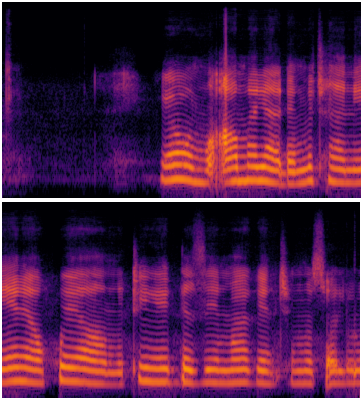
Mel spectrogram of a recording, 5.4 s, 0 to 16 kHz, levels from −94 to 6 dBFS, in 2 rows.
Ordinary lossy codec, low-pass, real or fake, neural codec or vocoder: none; 14.4 kHz; fake; codec, 32 kHz, 1.9 kbps, SNAC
